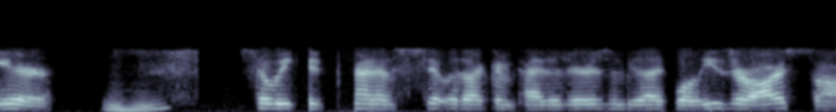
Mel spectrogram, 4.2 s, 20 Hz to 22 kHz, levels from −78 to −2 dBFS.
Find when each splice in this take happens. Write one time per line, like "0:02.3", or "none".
0:01.2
